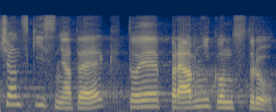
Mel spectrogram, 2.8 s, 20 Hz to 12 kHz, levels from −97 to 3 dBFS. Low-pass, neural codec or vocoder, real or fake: 7.2 kHz; none; real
